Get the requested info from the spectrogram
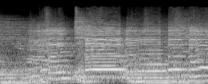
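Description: Saxophone playing a jazz solo, a line of held notes stepping up and down, over accompaniment with low bass notes.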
